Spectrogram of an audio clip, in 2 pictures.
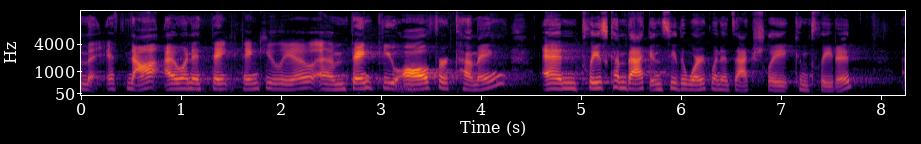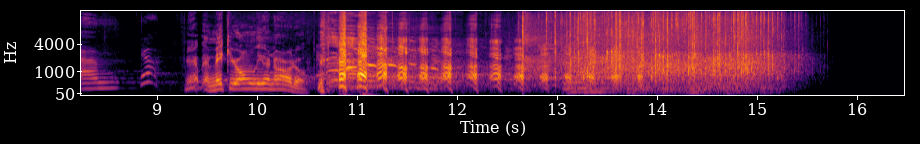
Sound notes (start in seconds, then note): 10.6 speaker laughing; 13.2 audience clapping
